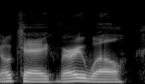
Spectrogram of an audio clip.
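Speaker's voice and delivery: put-on grudging, disapproving, reluctant tone. Retelling a character's reply to another character's request, mimicking grudging disapproval. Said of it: "he said it in his voice of, you know, "I'm going to let you do it, but I think you're wrong".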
